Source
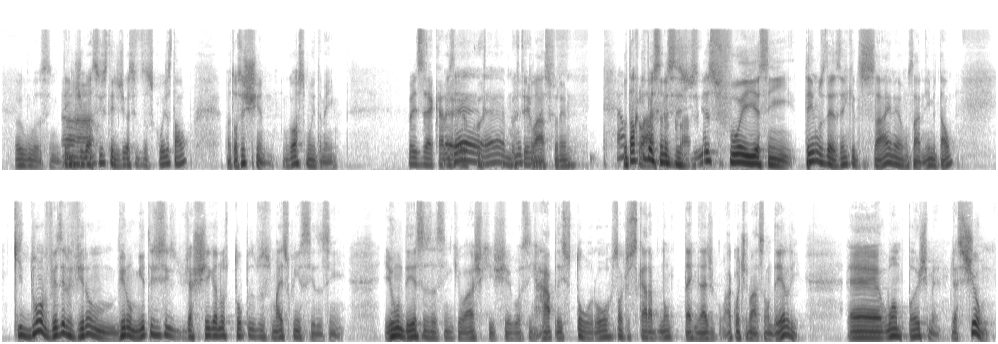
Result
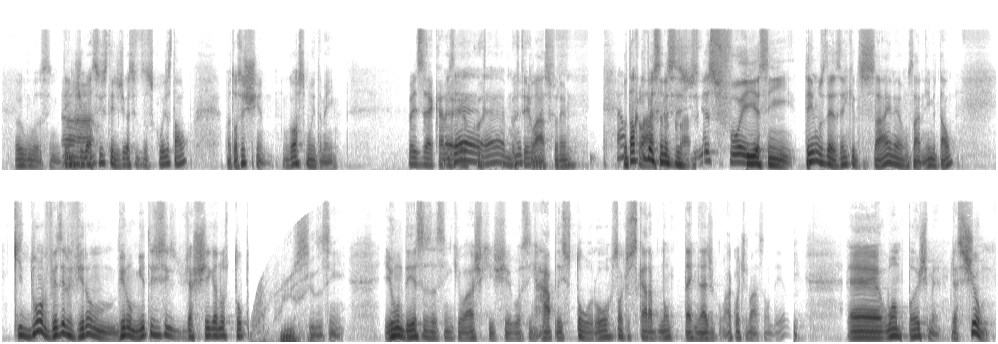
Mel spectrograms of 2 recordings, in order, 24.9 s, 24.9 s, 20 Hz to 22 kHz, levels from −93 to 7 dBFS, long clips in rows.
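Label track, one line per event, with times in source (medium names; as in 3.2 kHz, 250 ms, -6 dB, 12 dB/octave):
2.910000	3.410000	fade out, to -11.5 dB
8.670000	9.310000	tone controls bass -15 dB, treble +5 dB
15.500000	15.500000	tape start 0.96 s
21.130000	22.320000	studio fade out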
